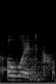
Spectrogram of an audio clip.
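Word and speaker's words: Eoin: fowl by owen colfer i always pronounce it awin but it's owen colfer artemis fowl is one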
